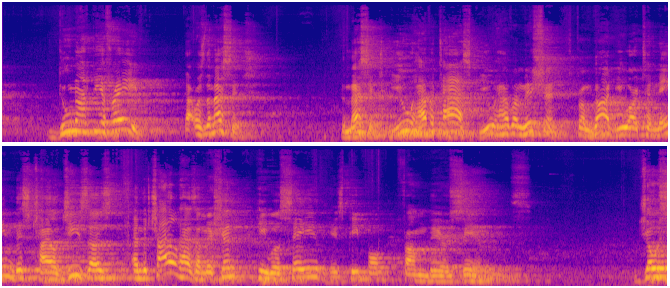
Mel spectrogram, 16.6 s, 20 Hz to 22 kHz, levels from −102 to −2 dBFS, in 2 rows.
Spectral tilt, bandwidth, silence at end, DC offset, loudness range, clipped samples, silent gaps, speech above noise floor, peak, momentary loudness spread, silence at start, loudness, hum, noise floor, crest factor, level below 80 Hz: -6.5 dB/octave; 19.5 kHz; 0 s; under 0.1%; 5 LU; under 0.1%; none; 33 dB; -8 dBFS; 11 LU; 0 s; -24 LUFS; none; -56 dBFS; 18 dB; -60 dBFS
